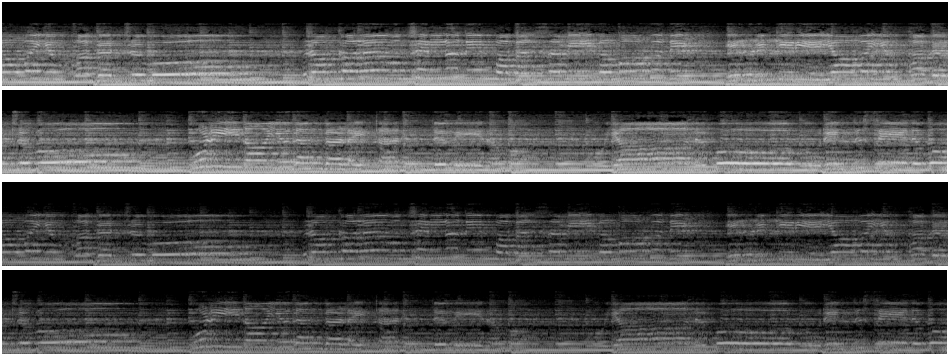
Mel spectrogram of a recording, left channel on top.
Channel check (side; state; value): right; quieter; 14.1 dB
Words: அகற்றுவோம். ஒளியினாயுதங்களை தரித்து வீரமாம் ஓயாது போர் புரிந்து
